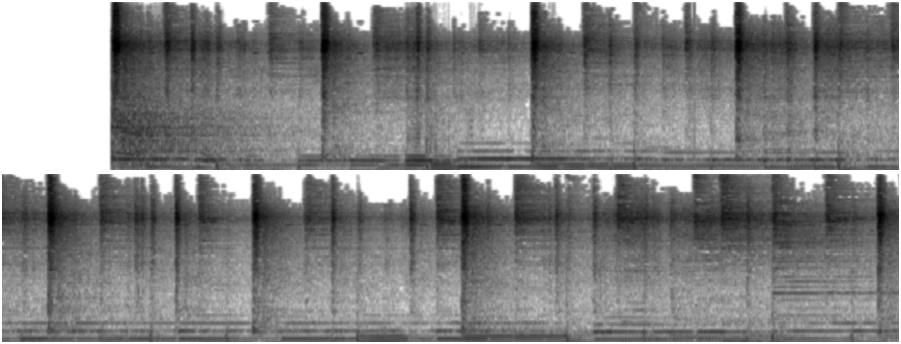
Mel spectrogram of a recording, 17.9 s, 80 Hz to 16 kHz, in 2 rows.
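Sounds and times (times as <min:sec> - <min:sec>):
drum and cymbal hits: 0:01.1 - 0:17.9.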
